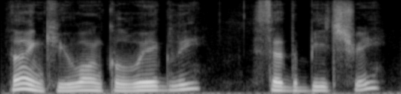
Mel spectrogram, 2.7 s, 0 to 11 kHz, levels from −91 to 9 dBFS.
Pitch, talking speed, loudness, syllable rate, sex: 145 Hz, 180 wpm, -16 LUFS, 4.9 syllables/s, male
